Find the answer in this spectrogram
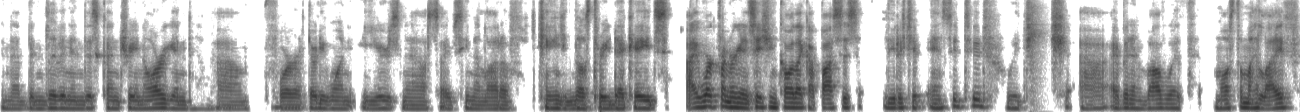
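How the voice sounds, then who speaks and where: A man's somewhat breathy voice at medium pitch, fairly quick in pace, with ordinary pitch variation. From Mexico, Michoacan. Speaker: nonprofit leader. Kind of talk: recorded interview.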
